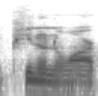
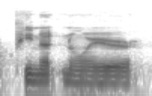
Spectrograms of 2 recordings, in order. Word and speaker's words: Pinot Noir: We grew up in the business rather pronouncing Pinot Noir peanut noir.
